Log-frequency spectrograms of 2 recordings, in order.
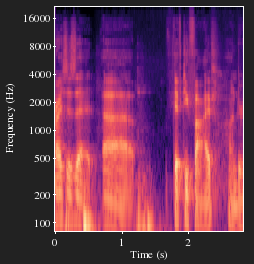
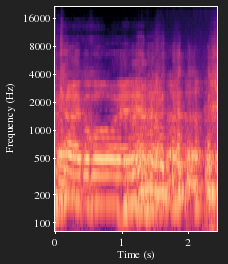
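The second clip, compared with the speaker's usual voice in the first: drawn-out, laughing villain purr, much higher; Maximilian Pegasus; 8 semitones higher, much slower than usual. Acted. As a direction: stretch it slowly with a sly laugh. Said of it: "dipping into be like Maximilian Pegasus".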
